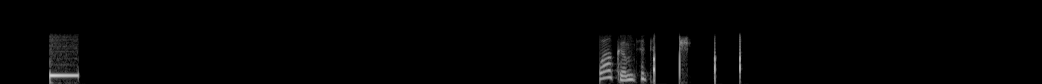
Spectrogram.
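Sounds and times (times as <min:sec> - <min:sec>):
telephone busy signal beep while phoning in to a show: 0:00.5 - 0:00.8
speech: 0:06.0 - 0:06.6.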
